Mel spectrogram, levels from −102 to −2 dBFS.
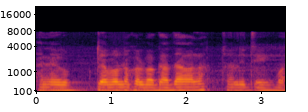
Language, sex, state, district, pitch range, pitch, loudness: Bhojpuri, male, Bihar, Gopalganj, 105-110 Hz, 110 Hz, -35 LUFS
